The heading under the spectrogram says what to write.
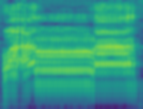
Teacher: واو کو جلدی پڑھیں گے، حمزہ کو میم کے ساتھ ملا کر پڑھیں گے، میم کے ساتھ الف مدہ ہے، میم الف زبر ما کو تھوڑا کھینچ کر پڑھیں گے، میم کے اوپر تشدید ہے تو میم کے اندر غنہ بھی کریں گے · ناک میں تھوڑی دیر آواز کو روک کر چلیں گے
